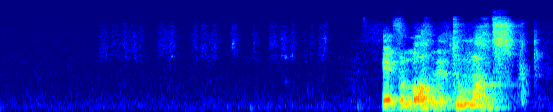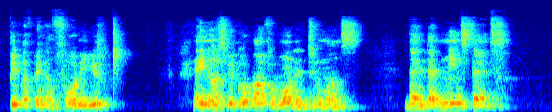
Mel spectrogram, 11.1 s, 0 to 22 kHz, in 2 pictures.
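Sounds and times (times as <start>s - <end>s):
marker squeaking on whiteboard: 1.0s - 3.4s.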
